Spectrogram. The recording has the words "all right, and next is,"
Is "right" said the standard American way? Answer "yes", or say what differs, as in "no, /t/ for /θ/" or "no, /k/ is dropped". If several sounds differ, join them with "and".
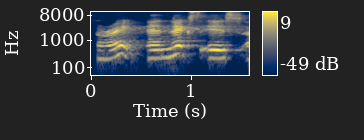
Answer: yes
